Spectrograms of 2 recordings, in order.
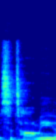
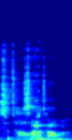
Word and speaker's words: Saitama: characters, but specifically with is it Satami? Is that how you say his name? Saitama. Yeah. Saitama.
